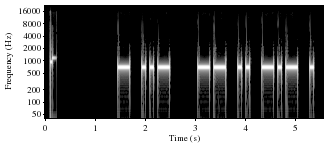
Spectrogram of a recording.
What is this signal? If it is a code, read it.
Morse code, heard as a keyed tone, about 16 wpm, 700 Hz. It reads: TU MIKE
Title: K1USN SST QSO Practice - 15wpm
